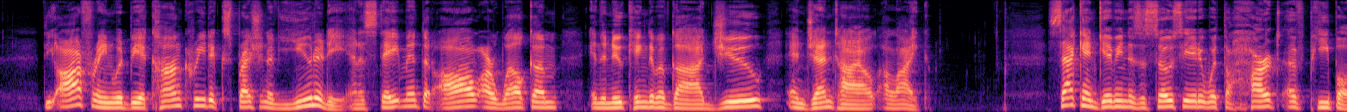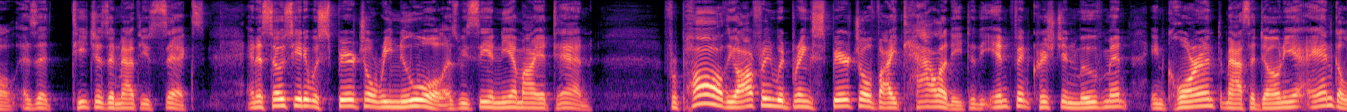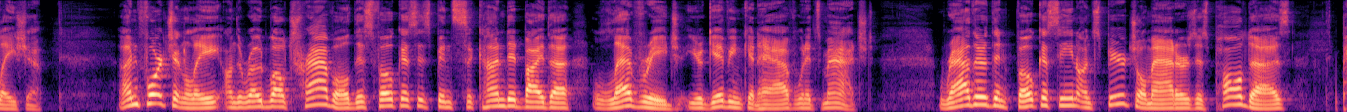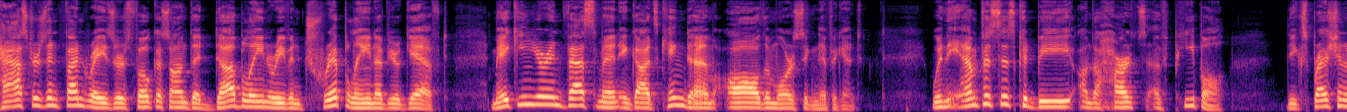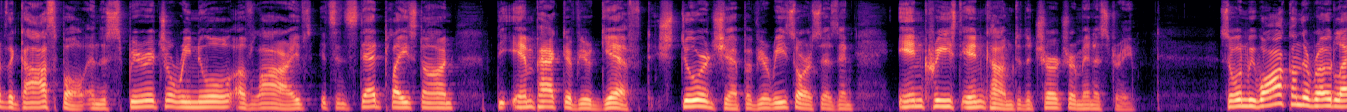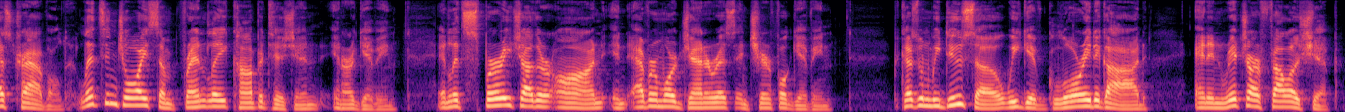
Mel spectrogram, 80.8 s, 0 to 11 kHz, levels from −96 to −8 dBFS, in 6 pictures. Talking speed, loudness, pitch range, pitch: 155 wpm, -21 LUFS, 130-175 Hz, 150 Hz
